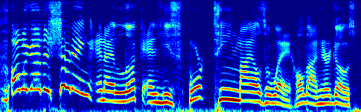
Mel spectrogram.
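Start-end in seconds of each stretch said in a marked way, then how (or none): 0.0-1.2 very high, panicked yelp, squealed. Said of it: "Cable died where he was like".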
